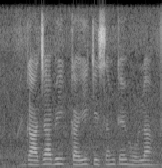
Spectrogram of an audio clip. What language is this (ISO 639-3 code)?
bho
